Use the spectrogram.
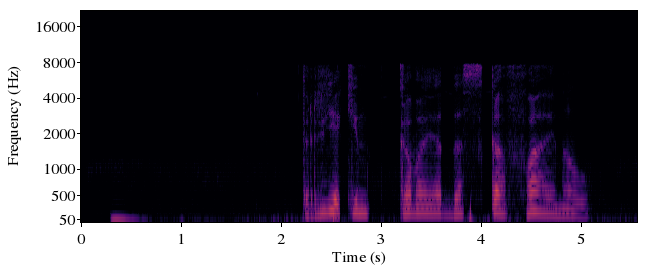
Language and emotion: Russian, positive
